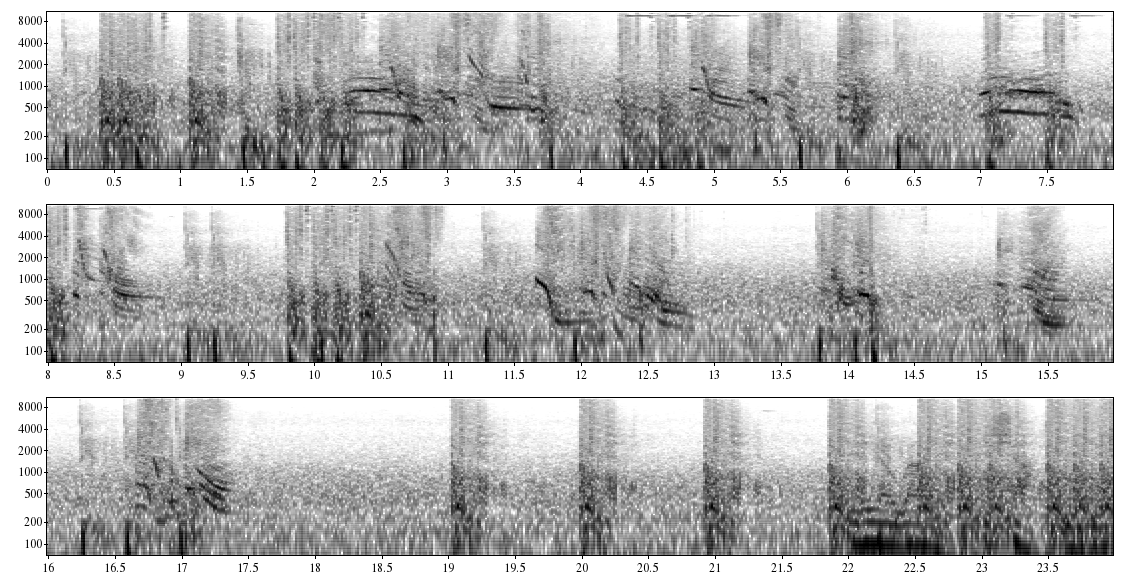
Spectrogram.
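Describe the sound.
Gunfire from gunmen who spring from a truck beside two planes as people board, many sharp shots in irregular bursts through the whole stretch, with voices heard between and under the shots.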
